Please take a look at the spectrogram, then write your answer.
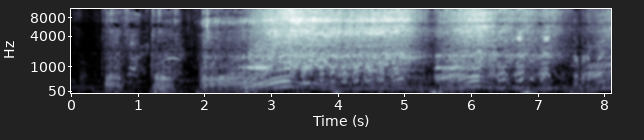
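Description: chainsaw engine revving

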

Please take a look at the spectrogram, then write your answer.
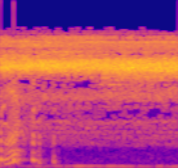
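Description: dial-up modem connection noise

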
